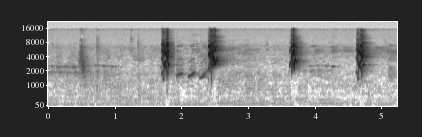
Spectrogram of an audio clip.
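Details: Javan myna producing sharp harsh chirps, a quick trio of short whistled notes, then two more isolated rasping calls, over a faint low background hum.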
